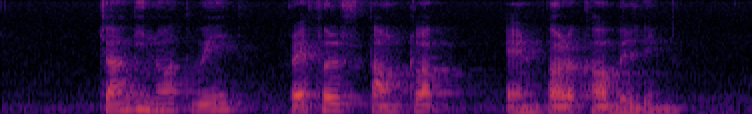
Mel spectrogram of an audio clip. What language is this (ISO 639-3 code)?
eng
